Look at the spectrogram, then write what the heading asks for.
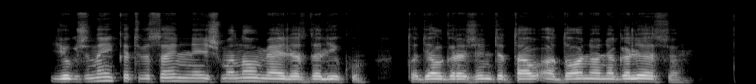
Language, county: Lithuanian, Marijampolė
